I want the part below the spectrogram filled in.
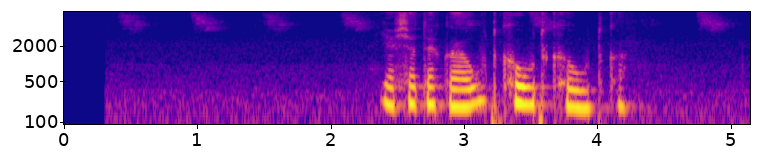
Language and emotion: Russian, neutral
